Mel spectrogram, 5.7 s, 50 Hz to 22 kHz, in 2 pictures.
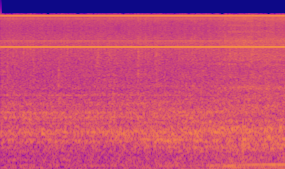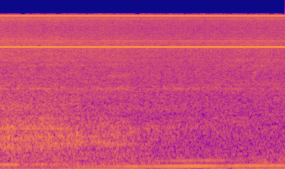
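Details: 2000 Ford 7.3 Powerstroke diesel cold start in 7°F Wisconsin weather (about 10 above said): deep, steady clatter settling right after start, even with no lope, white smoke; normal cold start.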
